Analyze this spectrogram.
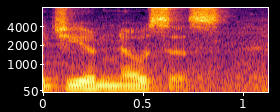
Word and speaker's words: Geonosis: Nisa says that we said Geonosis yeah ok Geonosis perfect thank you sorry about that you're not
